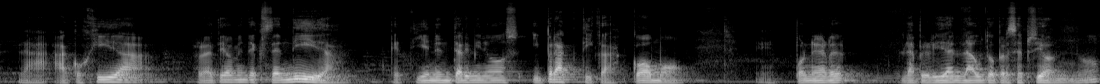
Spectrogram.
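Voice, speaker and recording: The room echo is audible as a man talks. His pitch is very deep and low, with fairly even intonation. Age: 60s. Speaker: anthropologist and sociologist. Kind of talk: interview. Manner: halting, many repetitions and fillers.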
